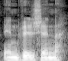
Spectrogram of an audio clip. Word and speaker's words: NVZN: Today I have John Shaffer in here with Envision Inc. I'll edit that. Yeah, Envision Inc. It's a little difficult to pronounce because it's spelled weird, NVZN.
